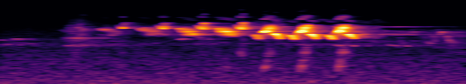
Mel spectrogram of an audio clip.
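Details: A MacGillivray's warbler sings one short burst of hurried, sweet, repeated notes, slightly descending at the finish, with a faint steady tone in the background.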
